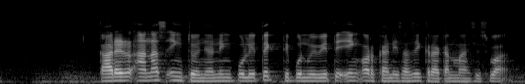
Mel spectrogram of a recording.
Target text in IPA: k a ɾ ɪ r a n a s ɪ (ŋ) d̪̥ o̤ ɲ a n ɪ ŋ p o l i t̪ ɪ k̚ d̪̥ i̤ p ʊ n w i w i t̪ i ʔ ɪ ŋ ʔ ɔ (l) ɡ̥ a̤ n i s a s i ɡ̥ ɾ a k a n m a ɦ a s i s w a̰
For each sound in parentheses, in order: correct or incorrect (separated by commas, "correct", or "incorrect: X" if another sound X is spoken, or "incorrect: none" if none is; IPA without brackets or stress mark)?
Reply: correct, incorrect: r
